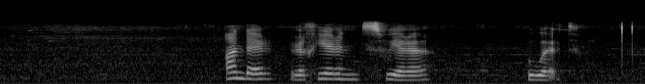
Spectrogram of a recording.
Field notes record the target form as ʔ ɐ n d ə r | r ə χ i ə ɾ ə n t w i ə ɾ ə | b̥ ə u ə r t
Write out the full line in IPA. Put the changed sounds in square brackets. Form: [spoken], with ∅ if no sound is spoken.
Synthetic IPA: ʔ ɐ n d ə r | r ə χ i ə ɾ ə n [s] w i ə ɾ ə | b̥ ə u ə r t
